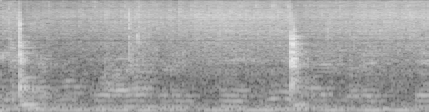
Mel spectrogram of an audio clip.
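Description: Bitter gourd (ampalaya) stir-fries with oyster sauce in a pan, giving a steady close sizzle with a couple of sharper scraping stirs and spatula clatters.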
